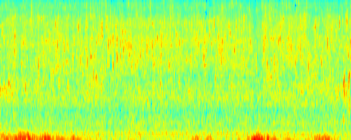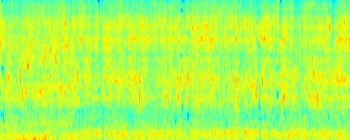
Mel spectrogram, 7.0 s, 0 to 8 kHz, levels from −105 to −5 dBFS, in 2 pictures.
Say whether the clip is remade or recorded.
recorded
